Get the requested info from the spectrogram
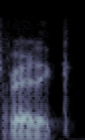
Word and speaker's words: Redick: No, you said it right. Right. It's Redick. You said it right the first time.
